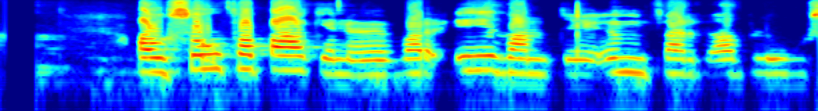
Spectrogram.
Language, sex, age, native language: Icelandic, male, 12, Icelandic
